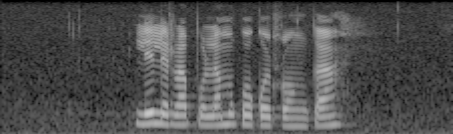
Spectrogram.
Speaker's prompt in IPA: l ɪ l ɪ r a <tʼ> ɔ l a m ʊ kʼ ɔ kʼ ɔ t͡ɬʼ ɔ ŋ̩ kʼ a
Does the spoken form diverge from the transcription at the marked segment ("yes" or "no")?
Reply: yes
